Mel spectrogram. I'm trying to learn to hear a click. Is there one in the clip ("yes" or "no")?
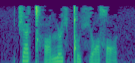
yes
